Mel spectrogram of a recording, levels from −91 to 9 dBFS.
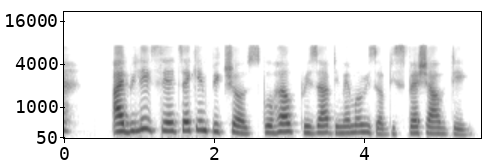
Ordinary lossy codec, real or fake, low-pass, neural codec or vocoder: none; fake; 7.2 kHz; codec, 16 kHz, about 1 kbps, DyCAST, with the encoder's durations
